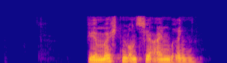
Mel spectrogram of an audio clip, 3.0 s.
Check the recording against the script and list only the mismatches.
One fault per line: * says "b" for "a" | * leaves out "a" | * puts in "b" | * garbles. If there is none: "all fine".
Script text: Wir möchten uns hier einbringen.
all fine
